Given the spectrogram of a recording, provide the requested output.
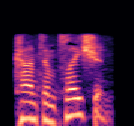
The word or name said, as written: contemplation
